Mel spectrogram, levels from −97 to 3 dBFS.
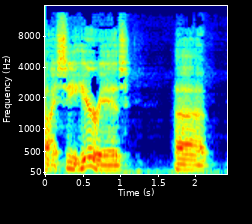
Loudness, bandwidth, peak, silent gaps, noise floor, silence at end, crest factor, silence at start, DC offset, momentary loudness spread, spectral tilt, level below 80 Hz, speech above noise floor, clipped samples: -17 LUFS; 14 kHz; -2 dBFS; none; -49 dBFS; 0.3 s; 16 dB; 0 s; under 0.1%; 8 LU; -4 dB/octave; -48 dBFS; 32 dB; under 0.1%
